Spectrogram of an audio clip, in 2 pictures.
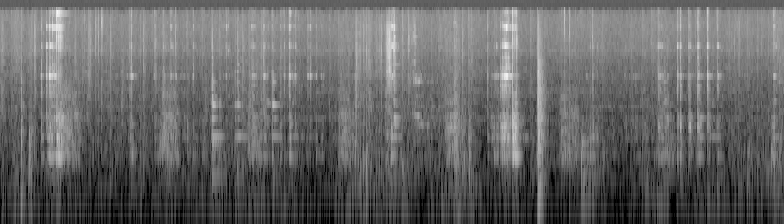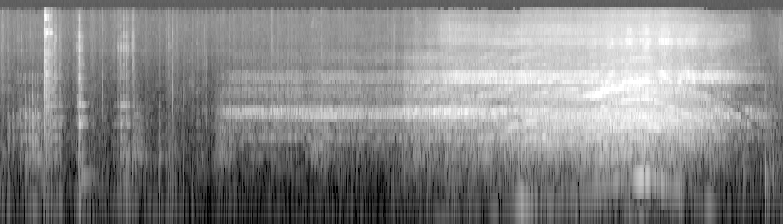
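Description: Light clicks and clinks as the disc holder is fitted to the shaft of the home-built slow-speed carbide grinder, then about two-thirds in the grinder's drive motor starts with a steady whine that grows louder and sweeps up and back down in pitch as its speed is raised and lowered, peaking near the end.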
